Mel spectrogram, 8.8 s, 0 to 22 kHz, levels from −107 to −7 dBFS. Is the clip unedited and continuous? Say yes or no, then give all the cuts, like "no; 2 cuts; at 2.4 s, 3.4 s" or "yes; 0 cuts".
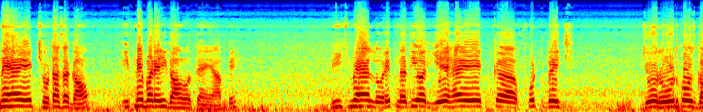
yes; 0 cuts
